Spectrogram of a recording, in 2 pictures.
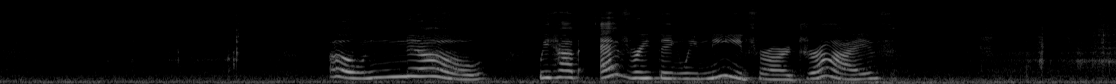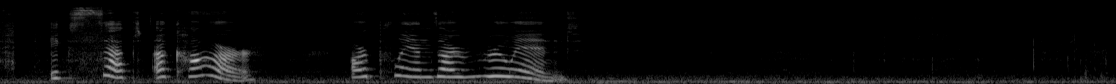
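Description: A paper page turns.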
